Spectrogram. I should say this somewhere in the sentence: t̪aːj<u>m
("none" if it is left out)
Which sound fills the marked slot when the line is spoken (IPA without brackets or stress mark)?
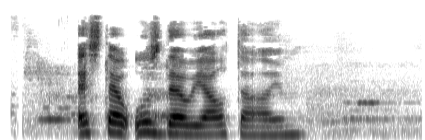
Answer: u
